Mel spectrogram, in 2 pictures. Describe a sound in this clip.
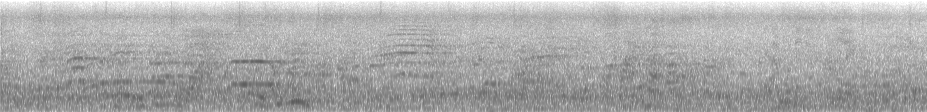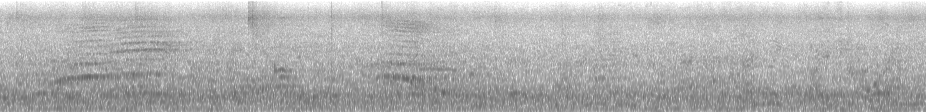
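Swimmers splash through the water.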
